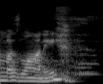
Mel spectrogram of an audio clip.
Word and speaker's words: Maslany: Tatiana Maslany.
